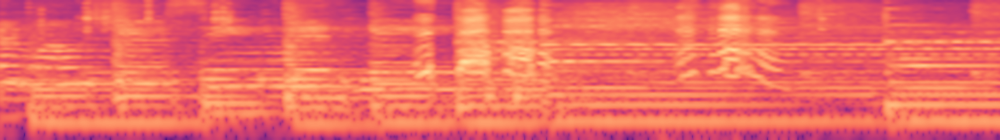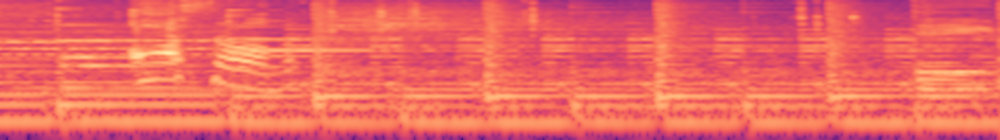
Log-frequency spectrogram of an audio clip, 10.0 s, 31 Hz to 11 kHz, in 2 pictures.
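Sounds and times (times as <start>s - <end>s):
jingly children's music: 0.0s - 10.0s.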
